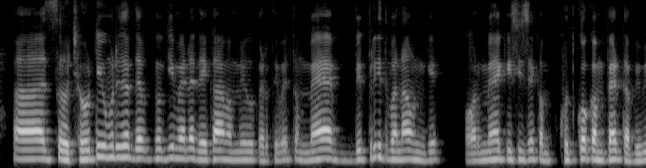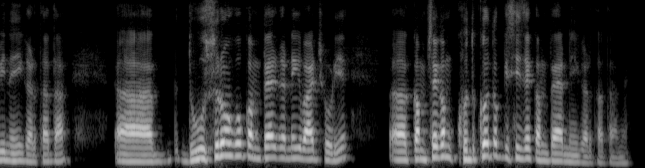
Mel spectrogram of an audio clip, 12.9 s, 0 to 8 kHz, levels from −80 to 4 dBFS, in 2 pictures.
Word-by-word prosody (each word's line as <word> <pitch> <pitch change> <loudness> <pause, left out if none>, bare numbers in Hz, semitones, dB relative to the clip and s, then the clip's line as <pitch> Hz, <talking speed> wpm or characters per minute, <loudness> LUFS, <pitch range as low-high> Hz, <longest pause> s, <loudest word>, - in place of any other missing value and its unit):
अ, 165 0 +5
स 160 -1 +1
छोटी 160 +6 +1
उम्र 200 -1 0
से 200 - +2
द 175 - 0
क्योंकि 175 +2 -5
मैंने 175 0 -1
देखा 155 +1 +1
है 160 - +1
मम्मी 150 0 -5
को 150 - -3
करते 135 -1 -9
हुए 150 - -6
तो 165 - -10
मैं 150 -1 +1
विपरीत 180 +5 -4
बना 160 +1 +1
उनके 150 -1 -5 0.3
और 135 - -4
मैं 160 0 +1
किसी 160 0 -5
से 160 +2 -4
कम 150 -3 -5
खुद 145 -1 -4
को 175 +2 +2
कंपेयर 160 0 +2
कभी 130 -2 -2
भी 150 +2 -2
नहीं 135 0 -4
करता 125 0 -4
था। 130 0 -3
अ, 125 -3 0
द 130 +6 -14
दूसरों 175 +9 +4
को 225 - +3
कंपेयर 190 0 +3
करने 185 0 -3
की 185 - -2
बात 165 -1 +4
छोड़िए, 150 +4 -5 0.4
अ, 155 0 +4
कम 165 -1 +5
से 200 +4 +3
कम 215 -1 +4
खुद 165 -1 +1
को 225 - +8
तो 225 0 -2
किसी 190 -2 -5
से 180 0 0
कंपेयर 140 -4 0
नहीं 115 -2 -7
करता 105 -1 -10
था 95 - -16
मैं। 95 0 -19
160 Hz, 255 wpm, -22 LUFS, 140-175 Hz, 0.4 s, को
